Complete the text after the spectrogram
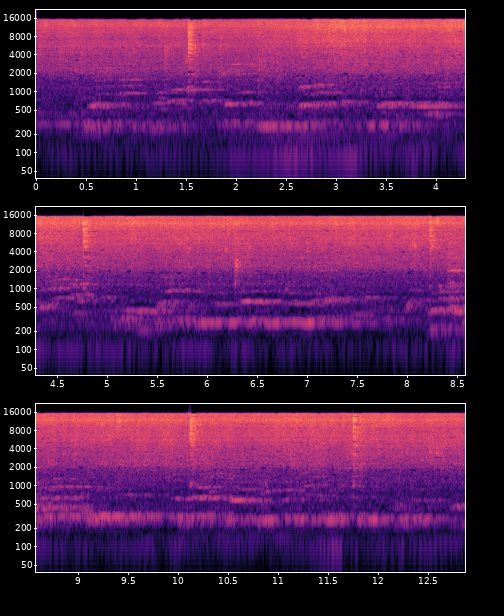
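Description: A metal spoon clinks against a pan.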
